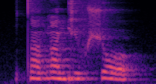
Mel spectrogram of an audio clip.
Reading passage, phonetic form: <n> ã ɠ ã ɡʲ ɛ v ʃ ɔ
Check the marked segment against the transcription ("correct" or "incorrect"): incorrect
